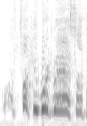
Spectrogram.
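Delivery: high, loud indignant whine; indignant protest. Retold or imitated. Wrestler protesting to his coach, indignant and loud. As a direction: protest like you've been robbed. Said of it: "And I'm like".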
